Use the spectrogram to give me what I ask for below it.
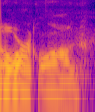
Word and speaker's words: Orlog: You have to push your tongue into like the back of your throat in order to say it correctly.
